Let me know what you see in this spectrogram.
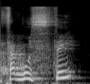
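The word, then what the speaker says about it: phagocytée: C'est à cause de la phagocité par l'ultra-gauche. Hein? La phagocité par ultra-gauche, regardez, ça se prononce comme ça.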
